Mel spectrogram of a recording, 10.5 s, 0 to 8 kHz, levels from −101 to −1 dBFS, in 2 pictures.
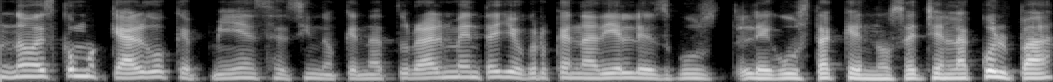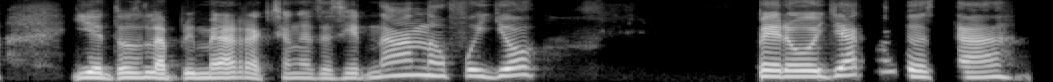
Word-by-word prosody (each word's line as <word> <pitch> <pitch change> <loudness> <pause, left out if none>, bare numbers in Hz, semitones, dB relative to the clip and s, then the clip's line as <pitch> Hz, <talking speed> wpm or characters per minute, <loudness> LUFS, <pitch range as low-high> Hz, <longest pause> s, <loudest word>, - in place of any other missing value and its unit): no 210 +2 0
es 215 - -1
como 225 -3 0
que 180 - -4
algo 185 +4 +1
que 170 -4 -9
pienses, 155 -1 -9
sino 150 -4 -9
que 145 +2 -8
naturalmente 175 +7 -4
yo 190 -3 -1
creo 165 0 -7
que 175 - -4
a - - -5
nadie 160 +1 0
les 160 -5 -2
gus 155 -1 -7
le 155 -2 +1
gusta 160 +2 +1
que 160 0 +1
nos 135 -1 0
echen 155 +2 +2
la 160 - +3
culpa, 165 -2 +5 0.4
y 180 +2 +4
entonces, 175 +1 +3
la 160 -1 +4
primera 170 +1 +3
reacción 165 -1 -3
es 165 - -5
decir: 160 +1 -5
"No, 240 +8 0
no 250 -3 0
fui 230 -3 -1
yo". 255 +3 +1 1.1
Pero 215 -1 +6
ya 255 +5 +2
cuando 395 - -3
está 195 -1 -2
170 Hz, 220 wpm, -22 LUFS, 160-200 Hz, 1.1 s, Pero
